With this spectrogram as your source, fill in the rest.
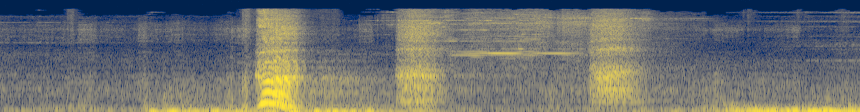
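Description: A young man grunts in surprise.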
